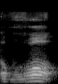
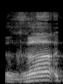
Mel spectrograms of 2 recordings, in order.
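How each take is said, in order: First: The sound is heavy, with the mouth open. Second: The sound is thin, with the mouth less open. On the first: The speaker calls it right. "मुंह जो है खुला होना चाहिए, आवाज ऊपर की तरफ जाएंगी" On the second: The speaker calls it wrong. "आवाज बारीक हो गई"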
